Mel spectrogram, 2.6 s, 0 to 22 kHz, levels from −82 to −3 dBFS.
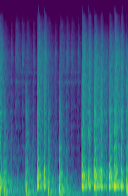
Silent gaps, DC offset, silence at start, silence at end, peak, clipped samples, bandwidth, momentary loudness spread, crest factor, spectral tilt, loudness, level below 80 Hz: none; under 0.1%; 0 s; 0 s; -2 dBFS; under 0.1%; 16 kHz; 11 LU; 16 dB; -5.5 dB/octave; -20 LUFS; -38 dBFS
